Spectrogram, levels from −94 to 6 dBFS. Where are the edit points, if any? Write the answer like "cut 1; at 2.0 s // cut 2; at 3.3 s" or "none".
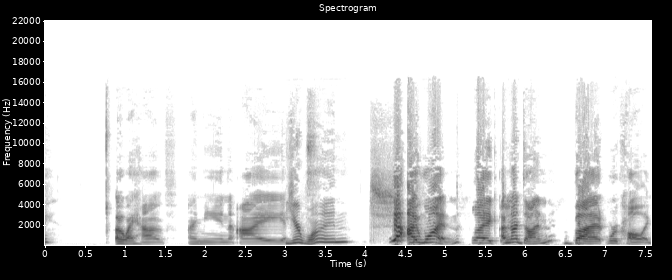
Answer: none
